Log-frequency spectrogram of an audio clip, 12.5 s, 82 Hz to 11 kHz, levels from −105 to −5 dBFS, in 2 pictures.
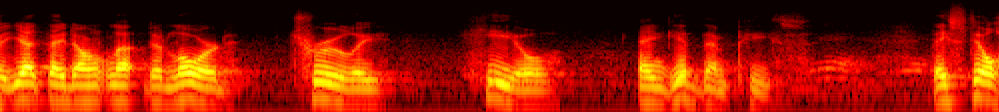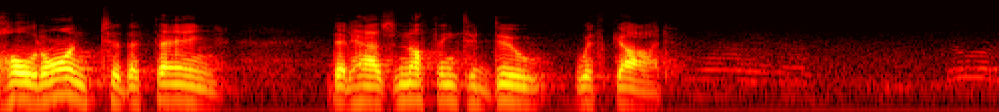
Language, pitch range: English, 130-185 Hz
